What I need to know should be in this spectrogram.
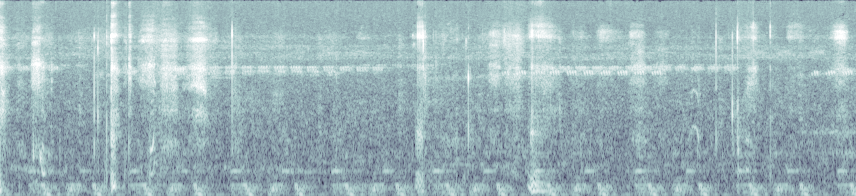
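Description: A baby coos and babbles softly up close.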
